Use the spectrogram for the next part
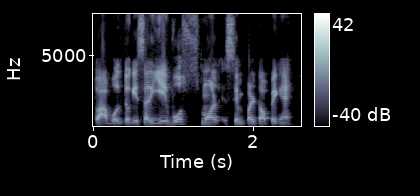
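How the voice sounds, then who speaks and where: A man in an exam-preparation lesson, talking straight to his students and reassuring them. His voice sits at an ordinary middle pitch. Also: flat delivery, a little fast. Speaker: teacher.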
